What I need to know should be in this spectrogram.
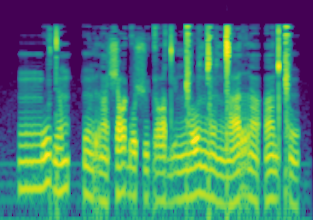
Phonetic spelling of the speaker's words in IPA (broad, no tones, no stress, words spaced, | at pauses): mːu də̃mpːũ rãʃɑɡo ʃyɡɑdy ŋ͡ǁoŋ͡ǀõ ŋ͡ǀarã ʔãdǁũ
